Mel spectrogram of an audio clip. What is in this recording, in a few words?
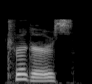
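"triggers", British English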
